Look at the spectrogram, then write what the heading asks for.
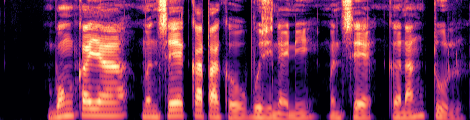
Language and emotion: Bodo, neutral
